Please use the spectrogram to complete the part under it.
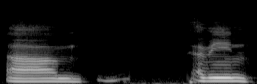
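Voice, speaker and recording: A man's voice: mid-range voice, completely flat delivery, very slow, smooth, no echo, muffled recording. Wry man with a dry, close sound. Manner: wry, chatty, hesitant. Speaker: podcast co-host. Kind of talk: casual sports talk.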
